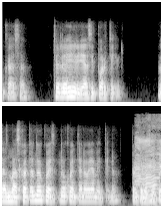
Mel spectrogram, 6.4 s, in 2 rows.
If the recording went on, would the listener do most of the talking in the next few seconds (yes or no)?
yes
